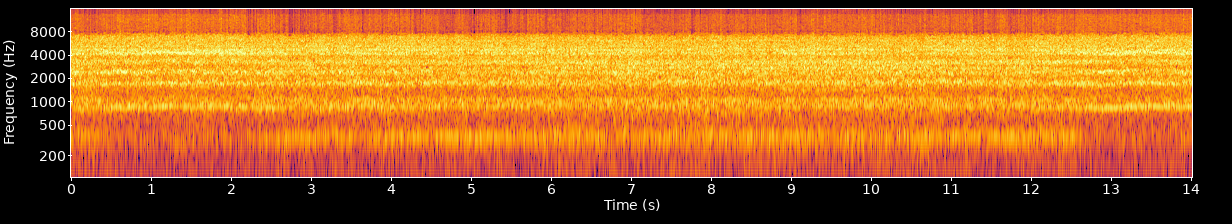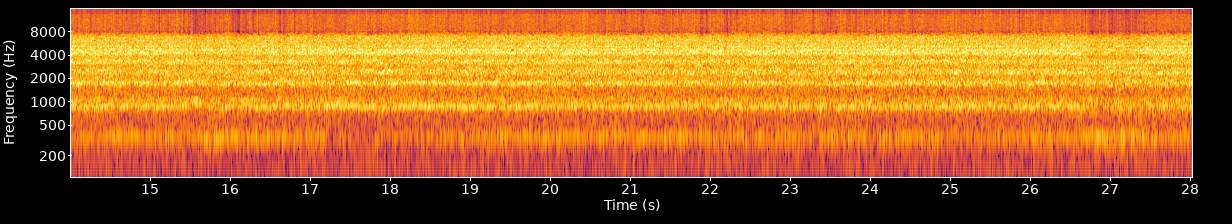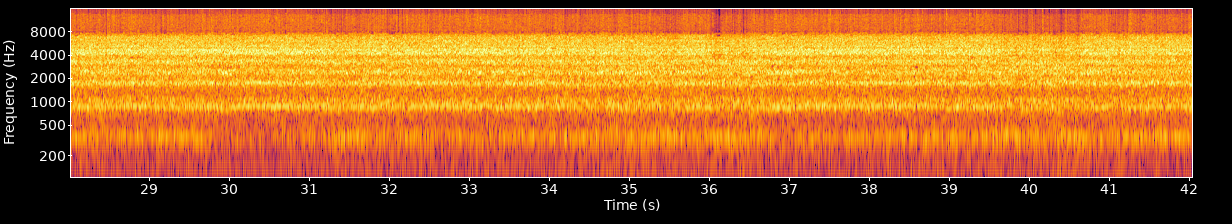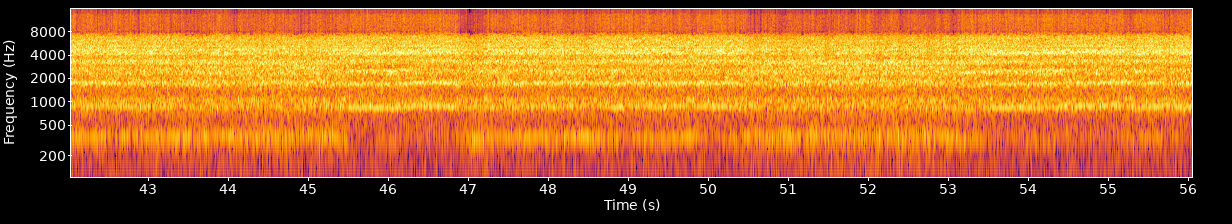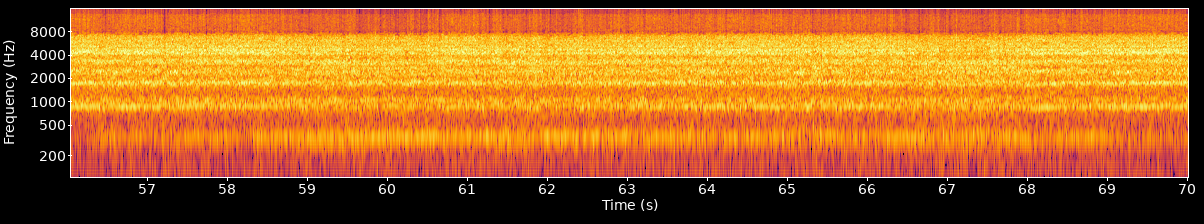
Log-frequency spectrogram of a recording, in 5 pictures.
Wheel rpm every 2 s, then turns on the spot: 220, 230, 230, 210, 210, 220, 220, 230, 230, 230, 230, 230, 230, 220, 230, 230, 230, 230, 220, 230, 220, 230, 220, 220, 230, 220, 210, 230, 230, 230, 230, 230, 240, 220, 230.
none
